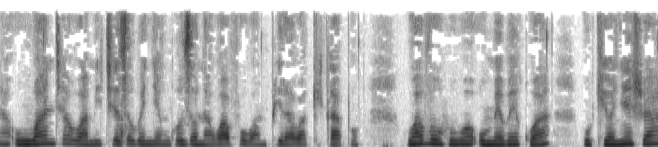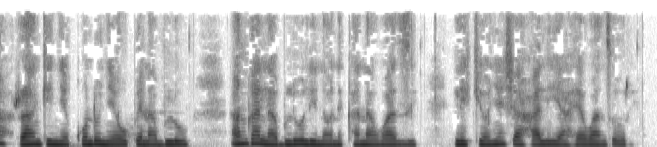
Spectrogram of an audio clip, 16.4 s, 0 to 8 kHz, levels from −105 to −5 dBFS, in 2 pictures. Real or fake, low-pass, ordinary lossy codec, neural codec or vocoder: real; 7.2 kHz; MP3, 32 kbps; none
